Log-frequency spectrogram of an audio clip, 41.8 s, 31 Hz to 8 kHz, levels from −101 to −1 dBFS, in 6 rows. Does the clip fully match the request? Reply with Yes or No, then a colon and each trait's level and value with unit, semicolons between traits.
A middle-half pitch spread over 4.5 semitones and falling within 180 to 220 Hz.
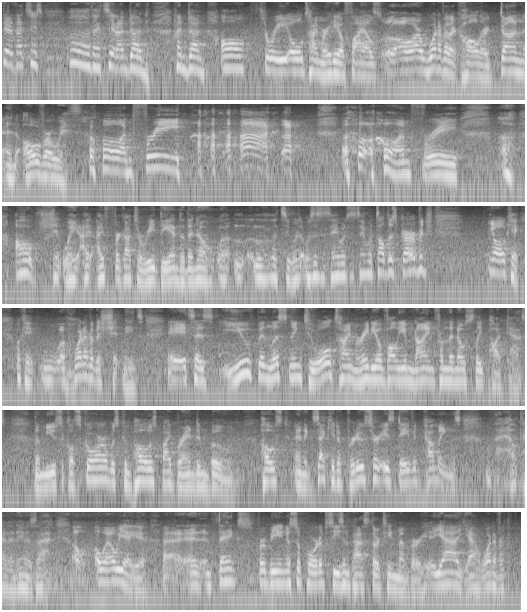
No: average, 5.0 semitones; medium, 140 Hz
